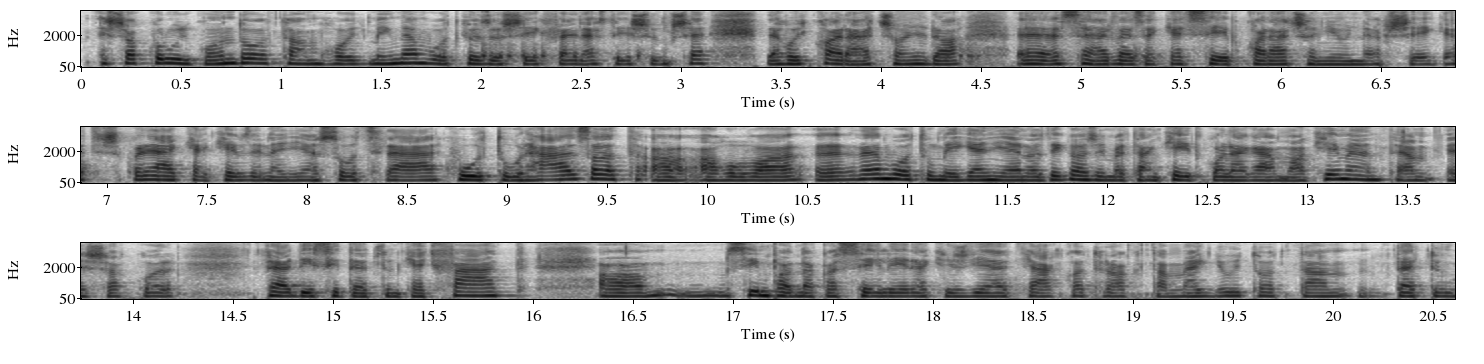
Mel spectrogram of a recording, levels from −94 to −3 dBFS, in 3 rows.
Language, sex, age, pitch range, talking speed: Hungarian, female, 60-79, 175-195 Hz, 155 wpm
